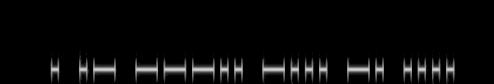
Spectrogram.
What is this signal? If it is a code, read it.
Morse code, heard as a keyed tone, about 17 wpm, 700 Hz. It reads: EA8BNH
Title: DXCC-100 Call Signs - 6 Characters - Repeated 3x - 17wpm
